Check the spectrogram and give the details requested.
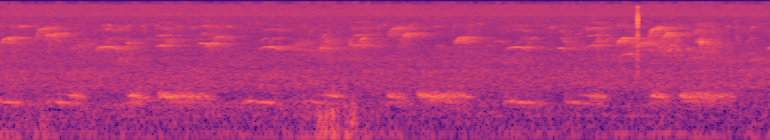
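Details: Oriental turtle dove, its breast puffing out as it sings: low, hoarse cooing notes repeated in a rhythmic phrase of short and longer coos, over a steady low rumble.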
